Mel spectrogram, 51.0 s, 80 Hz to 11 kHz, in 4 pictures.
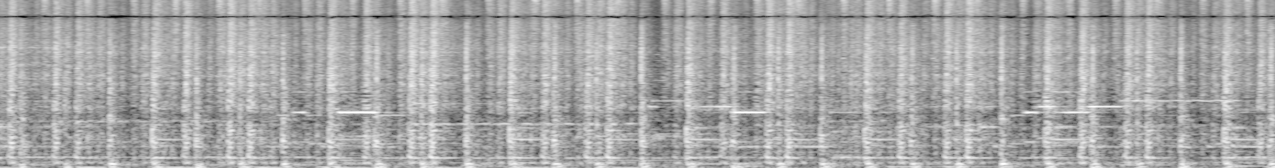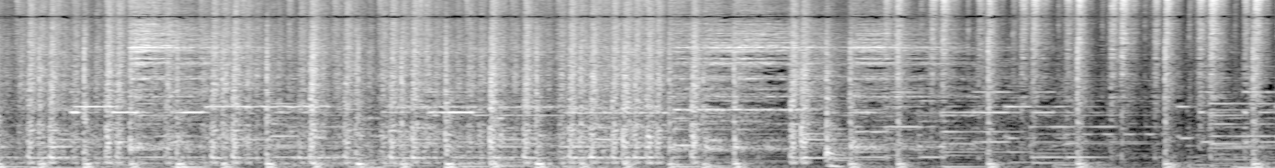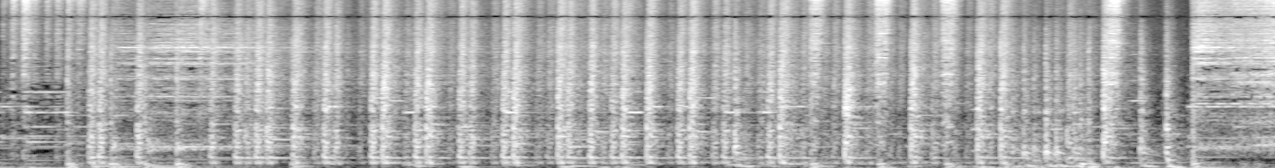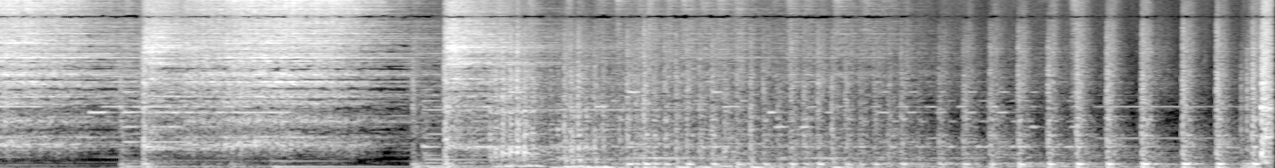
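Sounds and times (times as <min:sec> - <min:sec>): drum kit playing latin jazz: 0:00.0 - 0:51.0
pitched backing part: 0:00.0 - 0:51.0.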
